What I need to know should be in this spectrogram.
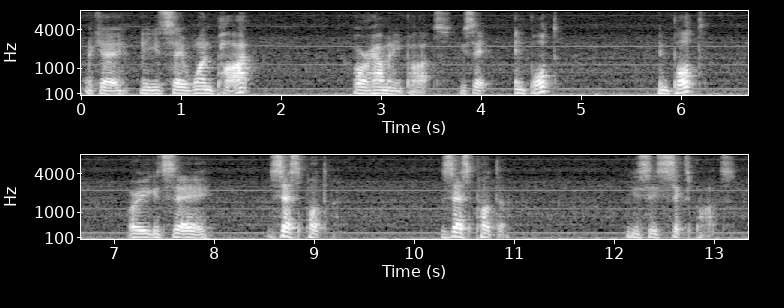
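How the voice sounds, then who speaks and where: An American man, a native English speaker, hosting a casual language lesson, slow and halting, with restarts and letters spelled out one by one. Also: medium pitch, fairly even intonation, a little hiss or hum. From United States. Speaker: podcast host.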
